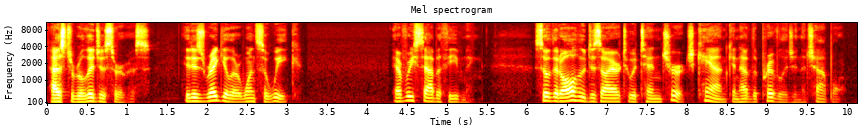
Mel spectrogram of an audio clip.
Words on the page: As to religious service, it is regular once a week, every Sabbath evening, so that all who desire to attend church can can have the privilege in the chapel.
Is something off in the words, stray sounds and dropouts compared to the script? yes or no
no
